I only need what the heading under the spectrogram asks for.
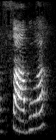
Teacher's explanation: e fábula a sílaba tônica foi a antepenúltima · fábula tem acento pa então fa é a sílaba tônica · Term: proparoxítona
